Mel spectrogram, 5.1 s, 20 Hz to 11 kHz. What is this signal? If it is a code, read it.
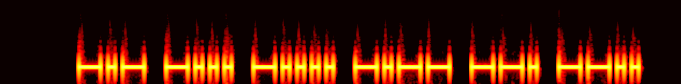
Morse code, heard as a keyed tone, about 22 wpm, 700 Hz. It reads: KB6YGZ
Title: USA Call Signs - 6 Characters - Repeated 2x - 22wpm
